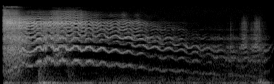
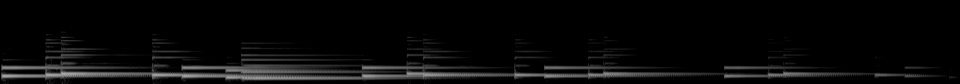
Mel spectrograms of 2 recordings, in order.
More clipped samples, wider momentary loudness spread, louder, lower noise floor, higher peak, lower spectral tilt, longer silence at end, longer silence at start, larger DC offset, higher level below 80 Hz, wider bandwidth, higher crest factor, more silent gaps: neither; first, 23 LU vs 18 LU; first, -22 LUFS vs -35 LUFS; second, -45 dBFS vs -61 dBFS; first, -4 dBFS vs -18 dBFS; second, 2.5 dB/octave vs -6.5 dB/octave; second, 0.05 s vs 0.4 s; about the same, 0.05 s vs 0 s; neither; first, -52 dBFS vs -88 dBFS; first, 16 kHz vs 5.2 kHz; about the same, 22 dB vs 18 dB; neither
